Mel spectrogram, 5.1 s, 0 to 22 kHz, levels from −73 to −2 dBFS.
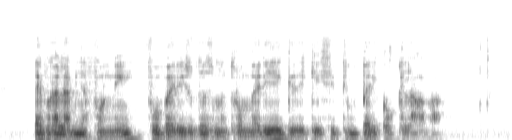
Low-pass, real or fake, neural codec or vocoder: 7.2 kHz; real; none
